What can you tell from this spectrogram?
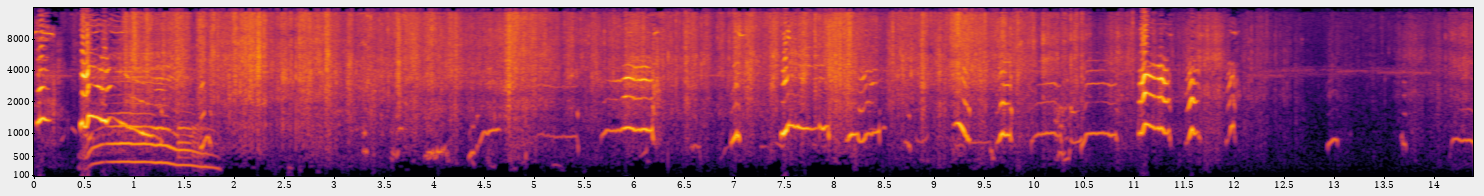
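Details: Two young German Shepherd puppies struggling to cross a bridge outdoors: high, thin whines that rise and fall and repeat in quick bursts, with a person's encouraging voice at the start.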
